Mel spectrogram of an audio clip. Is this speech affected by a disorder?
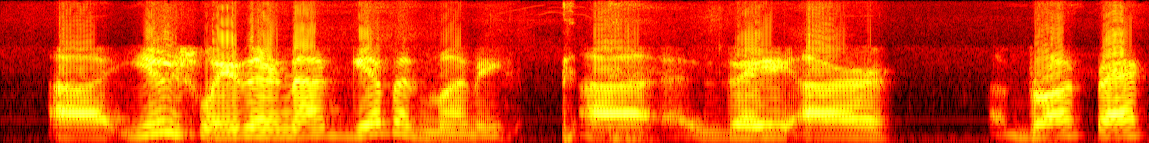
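Yes: cerebral palsy.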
